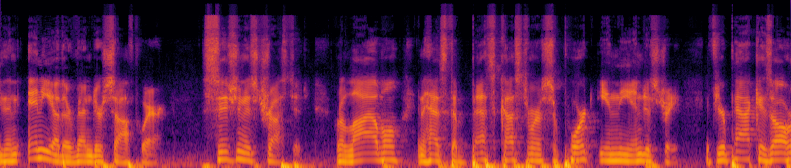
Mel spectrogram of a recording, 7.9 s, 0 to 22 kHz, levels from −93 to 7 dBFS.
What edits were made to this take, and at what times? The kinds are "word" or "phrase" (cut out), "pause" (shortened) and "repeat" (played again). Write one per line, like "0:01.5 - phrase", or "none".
none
